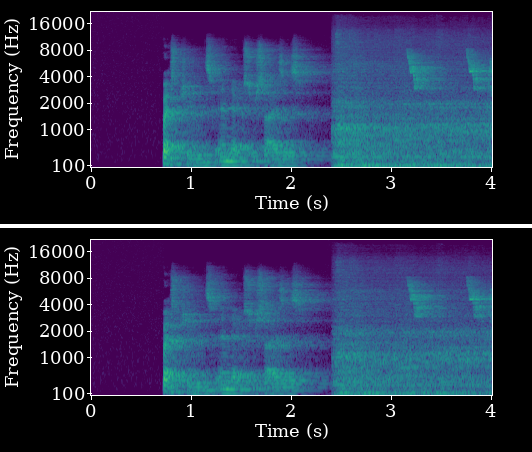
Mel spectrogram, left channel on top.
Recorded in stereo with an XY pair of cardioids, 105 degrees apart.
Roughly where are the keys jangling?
No keys jangling in this recording.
